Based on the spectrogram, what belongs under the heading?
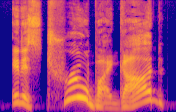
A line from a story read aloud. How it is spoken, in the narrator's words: he cried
